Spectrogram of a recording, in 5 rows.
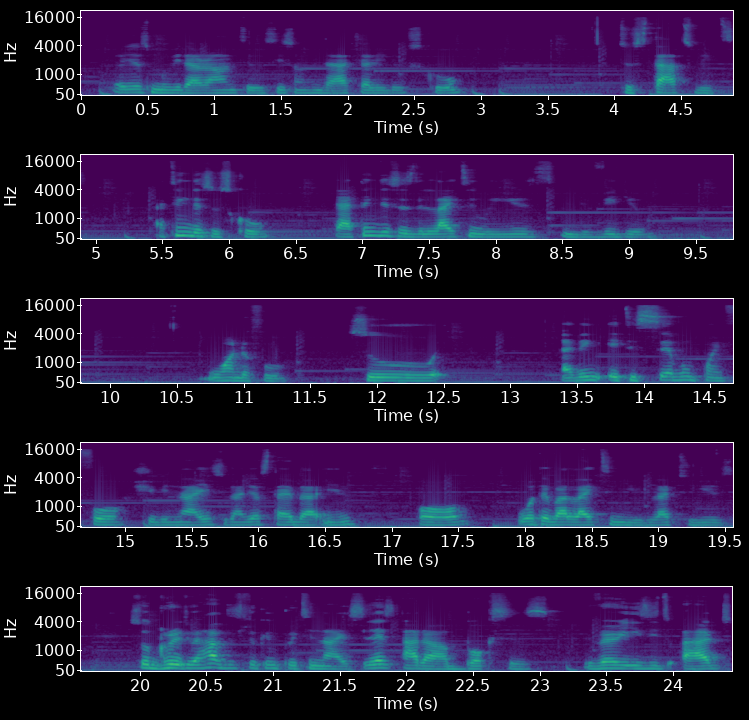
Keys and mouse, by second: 8.8-10.2 drag, 14.7-15.8 drag, 18.5 shift+middle click.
